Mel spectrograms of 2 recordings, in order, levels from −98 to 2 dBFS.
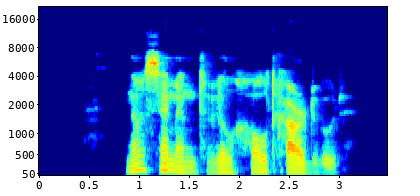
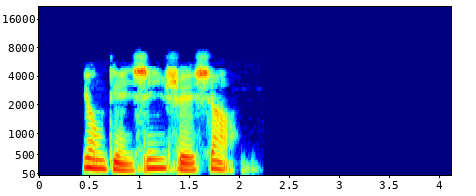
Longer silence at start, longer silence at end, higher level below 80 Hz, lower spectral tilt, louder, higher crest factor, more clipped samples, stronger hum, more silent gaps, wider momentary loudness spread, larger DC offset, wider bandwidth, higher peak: first, 0.9 s vs 0.45 s; second, 0.55 s vs 2.2 s; second, -72 dBFS vs -56 dBFS; second, -3 dB/octave vs -6.5 dB/octave; second, -27 LUFS vs -14 LUFS; first, 24 dB vs 16 dB; neither; second, none vs 50 Hz at -40 dBFS; neither; first, 19 LU vs 8 LU; neither; first, 11.5 kHz vs 7.2 kHz; second, -8 dBFS vs -2 dBFS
